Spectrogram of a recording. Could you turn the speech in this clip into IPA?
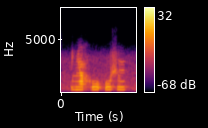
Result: ʎ ã h u ʔ u ʃ y

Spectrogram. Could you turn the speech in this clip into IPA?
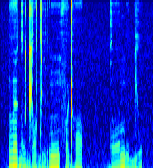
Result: l ɛ˥ ɡ u˦˨ d͡ʒ ɒ˩˧˩ d i˧˩˧ r ũː˧˥ f ʌ˩˧˩ ɖʱ ɒ˦˨ | ɡ ɔː˧˥ ŋ u˩˧˩ bʲ u˧˥

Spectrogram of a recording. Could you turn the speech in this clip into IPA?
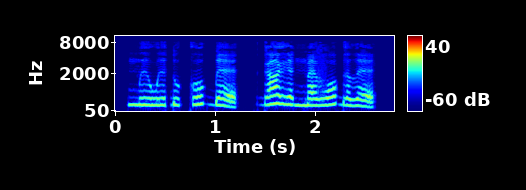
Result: m ɨ w ɨ ɗ u k o ɡ͡b ɛ | ɡ a ɣ ɛ ŋ͡m æ v ɔ ɡ ɐ ð ɛ

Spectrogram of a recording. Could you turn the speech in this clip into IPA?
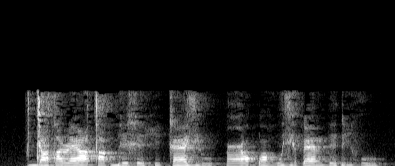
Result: dʲ ɒ dˤ æ ɭ æ y̯ tˤ o ɡ͡b e x e h i k æ zʲ u | ʕ ɒ ɡ͡b ɒ ɦ u zʲ ɒ ɗ æ m p e ɗ i f u

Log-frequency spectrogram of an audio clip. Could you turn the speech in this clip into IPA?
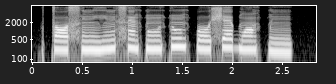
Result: t ɔ˨ s ĩ˨ j ĩ˨˦ s ɛ̃˦˨ k͡p ũ˧ t ũ˦ k͡p o˧ ʃ ɛ˦ b ɔ̃˧ k͡p ĩ˨

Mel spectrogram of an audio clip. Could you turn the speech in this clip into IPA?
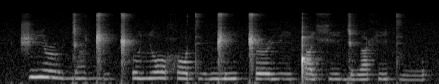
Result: t͡ʃ i ɹ o̤ ɟ a̤ ɡ͡ǁ i̤ ǁʰ o ʎ ɔ x ɔ tʲ o̤ ŋ͡ǁ i ǁ ə˞ j i ǃ a ç i ɟ ə ð a x i tʲ o̤

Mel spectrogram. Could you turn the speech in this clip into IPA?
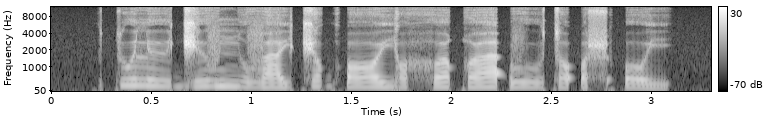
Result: tʷ ɨ l ɨː d͡ʒ ɨ v ɲ o v aː j t͡ʃ ɔ ɡ ʔ ɔː j ɔ h o qʷ aː ʔ v uː t ɔ ʔ ɔ ɬ ʔ o j

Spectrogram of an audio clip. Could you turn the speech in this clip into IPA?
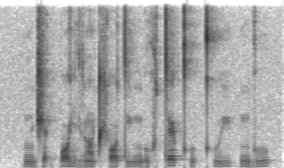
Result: n d͡ʒ a˧ ɡ p ɔ˧˥ j r ɔ̃˧ t͡ʃʰ ɔ˩˧ t i˩˧ ŋ ɡ ɔ˩ xʷ t ɛ˧˥ kʷʰ ə˩˧ kʷʰ i˧˥ | ŋ ɡ u˧˥

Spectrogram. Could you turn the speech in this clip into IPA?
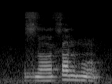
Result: ɮ ã x a ŋ ɡ õ

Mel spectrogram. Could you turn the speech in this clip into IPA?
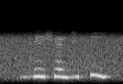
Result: d͡z e ʃ ɛ̃ ɡ i t͡s ĩ

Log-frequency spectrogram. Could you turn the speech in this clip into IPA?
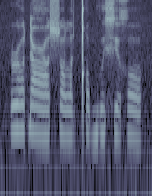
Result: ɭ ɔ ɗ ə ʕ ɒ s ɔ lˠ ə ǃ ɔ b u xʲ ɔ x ɔ

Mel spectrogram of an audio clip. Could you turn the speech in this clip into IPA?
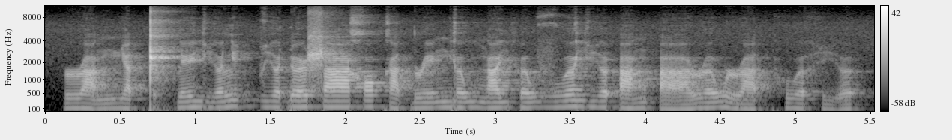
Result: ɹ a˨˩˨ ŋ ɲ a˨˩ t̚ ʈ ə˨˩ k̚ l e˧˥ j i˨˩˦ ə̯ l i˦˥ k̚ v i˧ ə̯ ɗ əː˧˥ ʂ aː˧ x ɔ˧˥ k a˨˩ t̚ ɹ e˧˥ ŋ j ə˧˥ w ŋ a˧˥ j ʔ ə˧˥ w v u˧˥ ə̯ j i˧ ə̯ ʔ a˨˩˦ ŋ ʔ aː˨˩˨ ɹ ə˧˥ w ɹ a˨˩ t̚ h u˨˩ ə̯ h i˨˩˨ ə̯

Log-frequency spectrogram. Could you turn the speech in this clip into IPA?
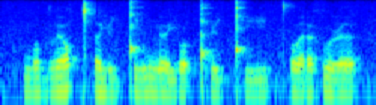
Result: w o ɡ l ø lˠ ǀʰ ə j y ʎ ǃ i w n ø j o ǃʰ y ʎ ǃʰ i | tʰ o ɐ̯ ɾ œ x u ɭ ə

